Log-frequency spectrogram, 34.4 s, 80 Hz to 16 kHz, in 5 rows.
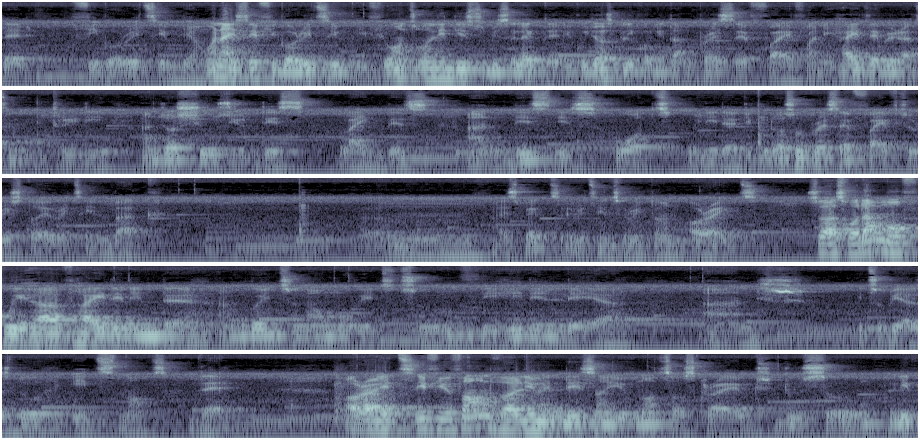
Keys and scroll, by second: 5.3 F5, 12.5 F5, 16.0 F5.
